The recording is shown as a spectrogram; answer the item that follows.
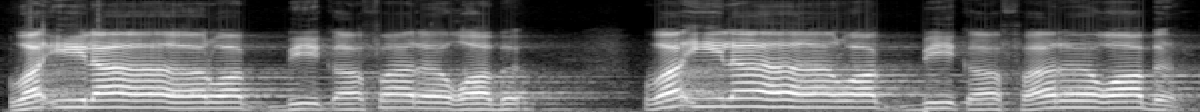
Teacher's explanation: یہ جو با ہے اس لیے کہ جب حروف قلقلہ مشدد ہوں تو انہیں جماؤ کے ساتھ ادا کیا جاتا ہے۔ یہاں را کو پر پڑھیں گے اور با کو قلقلے کے ساتھ پڑھیں گے، قلقلہ کر کے پڑھیں گے۔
